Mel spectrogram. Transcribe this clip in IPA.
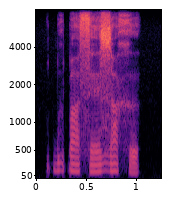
ɓ ɯ ɓ ɑ s ɛ ɮ ɑ x ə

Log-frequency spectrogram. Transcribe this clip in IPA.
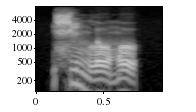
ɕ i˥˩ ŋ l ɤ˨˩ m ɤ˥˩

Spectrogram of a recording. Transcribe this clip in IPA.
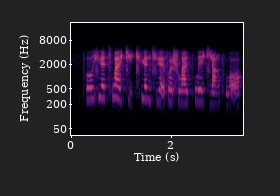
pʰ o˧˥ ʊ̯ ɕ ɥ ɛ˥ t͡sʰ w a˥˩ ɪ̯ t͡ɕ ḭ˨˩ t͡ɕʰ ɥ ɛ˥˩ n ɕ ɥ ɛ̰˨˩ f ɤ˦ ʂ w a˧˥ ɪ̯ pʰ w e˥˩ ɪ̯ t͡ɕ j ɑ˧˥ ŋ pʰ w ɔ̰˨˩˦

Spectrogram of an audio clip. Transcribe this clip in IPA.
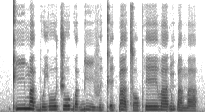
kʼ iː˦ m a˦˨ ɡ͡b u˨ j oː˦ t͡ʃ oː˦ ɡʷ a˨ ɡ͡b iː˦˨ v ɪ˨ kʼ e˨ k͡p a˦˨ t͡s ɔ˨ pʰ eː˦ β a˦ ɗ ũ˦ k͡p a˨ m a˨

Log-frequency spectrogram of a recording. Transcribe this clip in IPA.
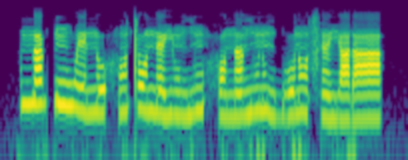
n a˦ k͡p ũ˧ w e˨ n o˨ h ɔ̃˨˦ t ɔ˧ n ɛ˨ j ũ˨ ɡ ũ˧ h ɔ˨ n ã˨˦ ɡ ũ˦ ɾ ũ˦˨ ɡ͡b o˨˦ ɾ ɔ̃˧ s ɛ̃˨ j a˨ ɾ a˧

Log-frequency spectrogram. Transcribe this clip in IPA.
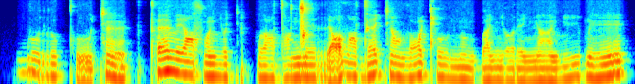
ɡ͡b u r u kʰ ṵ c ɛ̃ | tʼ ɛ l e sˤ ũ ʎ ɤ c k͡p ɤ dˤ e ŋ͡ǀ e r ḛ ðˤ ɛ d ɛ c ĩ ðˤ o cʰ u n õ ɡ͡b a ɲ ɤ ɾ e ɲ ã ʎ i ɓ ẽ

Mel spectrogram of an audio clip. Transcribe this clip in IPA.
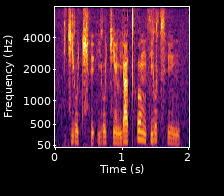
t͡ɕ j u˧ t͡ɕʰ i˨ ʔ j u˧ t͡ɕ ẽ˨˩ l j a˧ t̪ʰ o˥˧ ŋ s j u˦ t͡sʰ i˨˩ n

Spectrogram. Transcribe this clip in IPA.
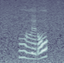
u l e ɾ ɔ

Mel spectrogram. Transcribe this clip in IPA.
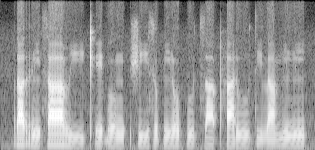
ɾ a˦ r ĩ˨ s aː˦ β iː˨ kʼ e˦ ɓ o˦˨ ŋ | ʃ iː˦ z ʊ˨ p ĩ˦ ɾ o˦ p u˦ t͡s a˨ pʰ a˦ ɾ uː˦ t i˨ l a˨ m ĩ˦ m ĩ˦

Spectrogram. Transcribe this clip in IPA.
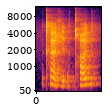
kʰ æ ç e ʔ ɛ̤ ɡ qʰ ɛ ɡ

